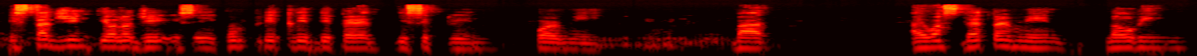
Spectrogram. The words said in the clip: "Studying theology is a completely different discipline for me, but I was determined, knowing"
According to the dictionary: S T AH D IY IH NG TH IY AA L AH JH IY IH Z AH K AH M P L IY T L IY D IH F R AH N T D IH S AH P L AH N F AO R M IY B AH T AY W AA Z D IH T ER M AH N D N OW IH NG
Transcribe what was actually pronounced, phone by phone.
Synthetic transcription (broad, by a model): S T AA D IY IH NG T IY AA L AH JH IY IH S AH K AH M P L IY T L IY D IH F R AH N T D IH S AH P L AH N F AO R M IY B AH T AY W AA S D IH T ER M AH N D N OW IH NG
